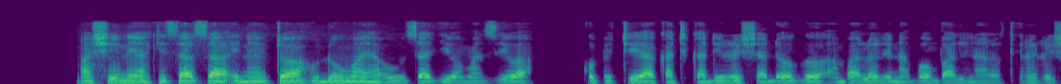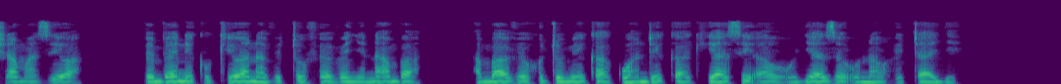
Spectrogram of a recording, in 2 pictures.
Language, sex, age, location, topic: Swahili, male, 25-35, Dar es Salaam, finance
